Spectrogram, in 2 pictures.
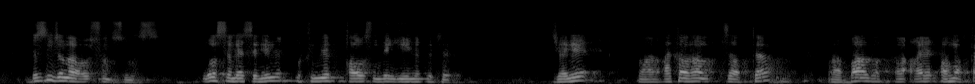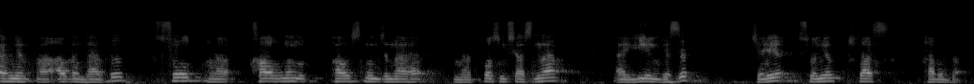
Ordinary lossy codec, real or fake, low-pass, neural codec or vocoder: none; fake; none; codec, 16 kHz, 1 kbps, FreqCodec, smaller model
